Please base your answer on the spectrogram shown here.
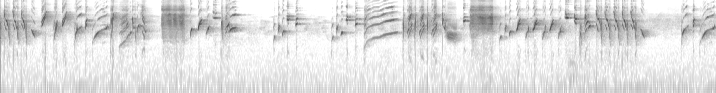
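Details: Almost unbroken singing from a European goldfinch, subspecies balcanica: high liquid twittering, fast trills, two harsh buzzy bursts and rising whistled slurs tumbling one after another.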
